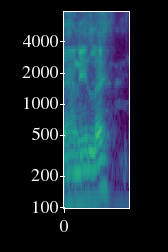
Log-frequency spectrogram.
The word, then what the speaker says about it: Dani Leigh: That is exactly Dani Leigh.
